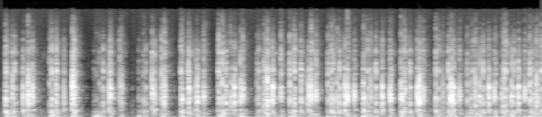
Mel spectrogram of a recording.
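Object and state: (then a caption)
Cardboard tissue box. Long nails tap quickly and repeatedly on the side panel of a hollow, printed cardboard tissue box. The clicks are dry, short and hollow, blurring into an uneven rapid patter over a low rumble.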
